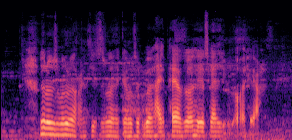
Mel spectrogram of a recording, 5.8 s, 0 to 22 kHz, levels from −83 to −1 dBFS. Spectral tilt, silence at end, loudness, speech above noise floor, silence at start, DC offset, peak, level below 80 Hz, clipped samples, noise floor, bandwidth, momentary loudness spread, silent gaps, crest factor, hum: -6 dB/octave; 0 s; -20 LUFS; 20 dB; 0.05 s; under 0.1%; -2 dBFS; -46 dBFS; under 0.1%; -39 dBFS; 15 kHz; 12 LU; none; 18 dB; none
